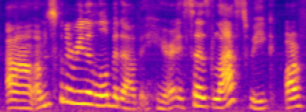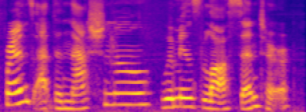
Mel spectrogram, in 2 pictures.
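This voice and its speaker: A woman from Barbados hosting a casual news commentary vlog, talking and reading aloud in a halting way, repeating words for emphasis. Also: a little high, a bit bright. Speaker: host of a royal news commentary channel.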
